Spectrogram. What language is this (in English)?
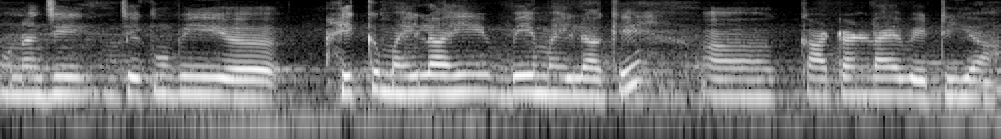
Sindhi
